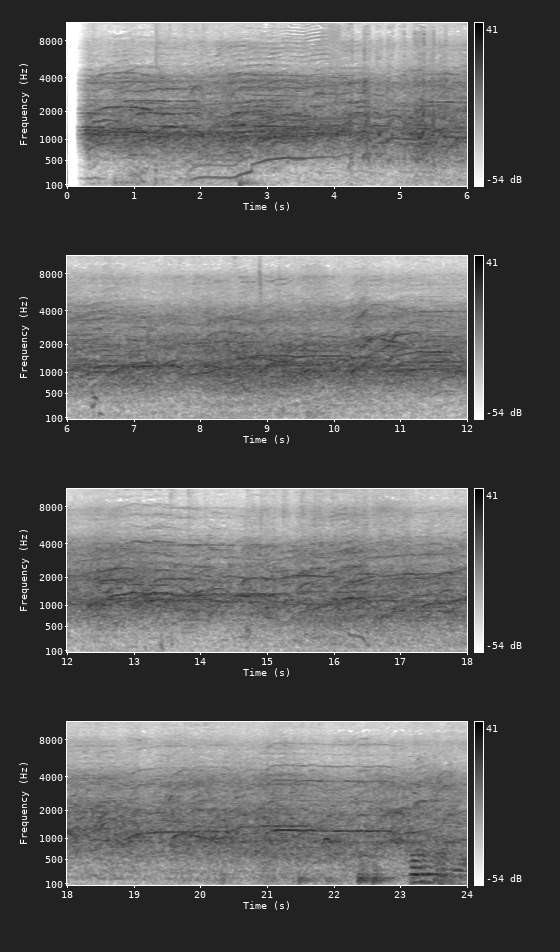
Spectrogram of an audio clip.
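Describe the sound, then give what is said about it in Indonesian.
A crowd at an event shouts and cheers without a break, many voices blending into a loud, steady roar with scattered whoops and yells throughout. “teriakannya cukup dari awal saja”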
